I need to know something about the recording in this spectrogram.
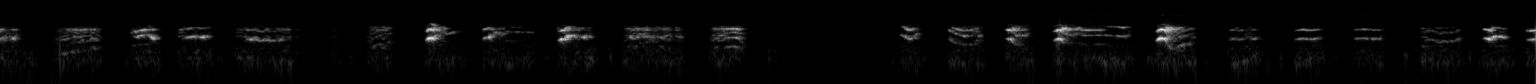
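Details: Blenheim Cavalier King Charles Spaniel puppies from a first litter of six, in an indoor puppy pen during potty training; short high squeaks and chirps come in quick irregular bursts, several overlapping, with brief silences between.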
